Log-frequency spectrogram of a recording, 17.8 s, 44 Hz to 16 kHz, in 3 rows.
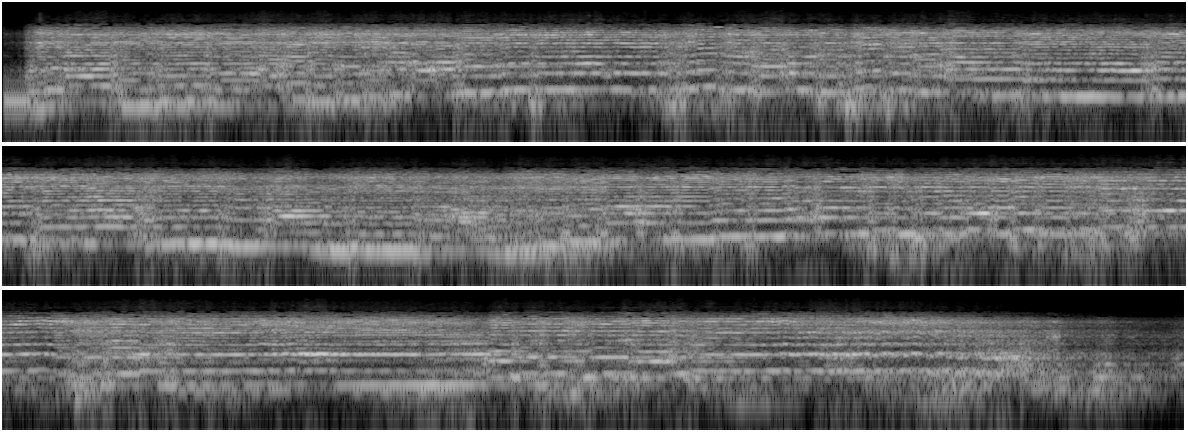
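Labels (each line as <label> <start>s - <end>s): An electric guitar is playing over a speaker in a room. 0.0s - 17.8s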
